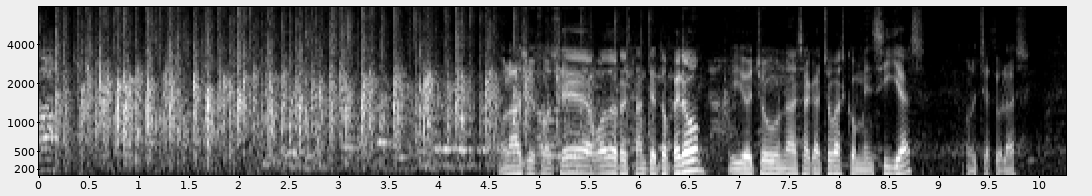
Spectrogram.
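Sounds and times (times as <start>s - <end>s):
audience applause: 0.0s - 7.1s
speech: 4.6s - 10.2s.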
